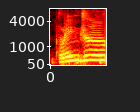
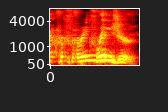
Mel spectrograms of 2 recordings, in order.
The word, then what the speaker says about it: Cringer: like the cat like gringer or cringer cringer cuz he's cringing at the scary things.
